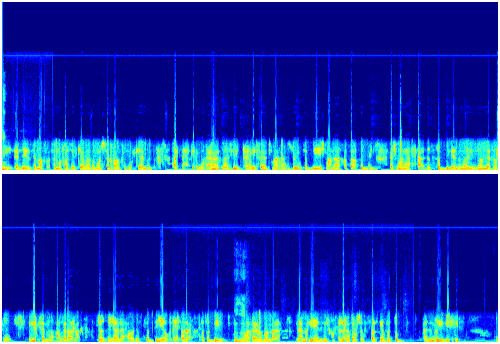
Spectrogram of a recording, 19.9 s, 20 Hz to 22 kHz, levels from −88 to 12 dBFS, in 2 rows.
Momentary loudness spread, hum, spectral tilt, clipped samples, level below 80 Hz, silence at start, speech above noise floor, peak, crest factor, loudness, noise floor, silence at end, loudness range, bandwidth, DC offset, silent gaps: 7 LU; none; -7 dB/octave; under 0.1%; -54 dBFS; 0 s; 22 dB; -8 dBFS; 16 dB; -23 LUFS; -45 dBFS; 0 s; 1 LU; 15.5 kHz; under 0.1%; none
